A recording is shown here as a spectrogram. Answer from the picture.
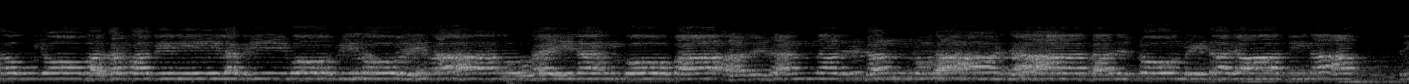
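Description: Priests chanting Sanskrit Vedic mantras of a Shiva puja, a continuous recitation held on one steady reciting pitch.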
